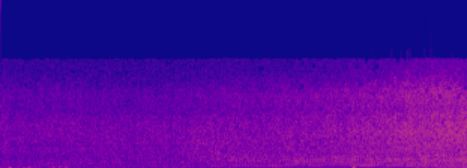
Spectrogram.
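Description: Drag race between a Chevrolet Colorado and a Camaro, with distant engine roar and broad track noise heard alone, plus a few faint thumps over a steady wash of sound.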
